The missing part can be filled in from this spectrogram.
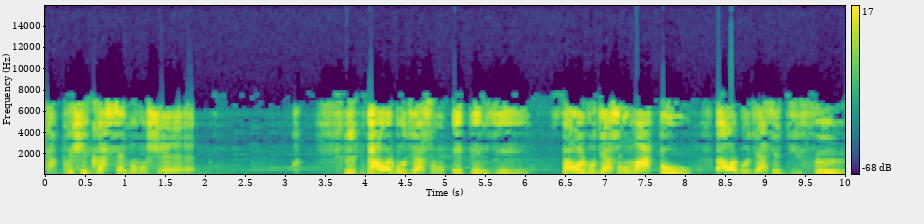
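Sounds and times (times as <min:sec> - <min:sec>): man preaching: 0:00.0 - 0:02.0, 0:03.1 - 0:10.0
soft held chord music: 0:00.0 - 0:10.0.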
